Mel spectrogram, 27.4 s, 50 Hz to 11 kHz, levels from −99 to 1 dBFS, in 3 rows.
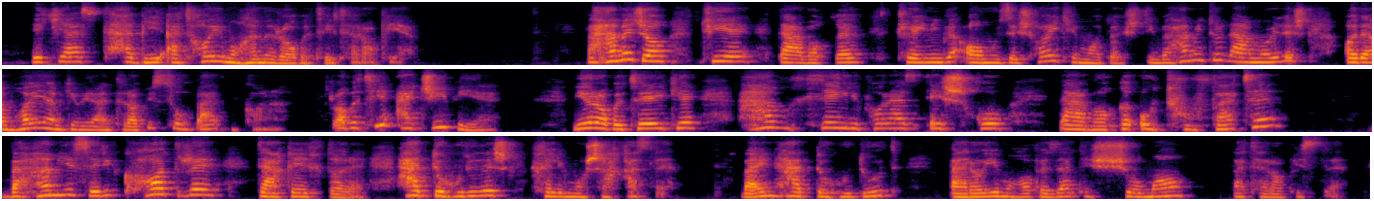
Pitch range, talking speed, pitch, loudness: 185-250 Hz, 150 wpm, 215 Hz, -28 LUFS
